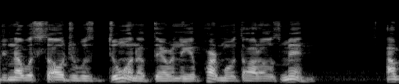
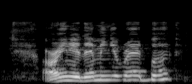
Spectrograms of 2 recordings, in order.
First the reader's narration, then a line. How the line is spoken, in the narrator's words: She laughed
